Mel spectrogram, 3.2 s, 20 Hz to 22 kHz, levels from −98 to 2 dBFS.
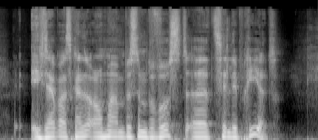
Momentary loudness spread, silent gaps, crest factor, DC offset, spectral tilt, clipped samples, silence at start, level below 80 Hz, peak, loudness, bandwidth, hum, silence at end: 7 LU; none; 14 dB; under 0.1%; -5 dB/octave; under 0.1%; 0.15 s; -34 dBFS; -2 dBFS; -15 LUFS; 17 kHz; none; 0.4 s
